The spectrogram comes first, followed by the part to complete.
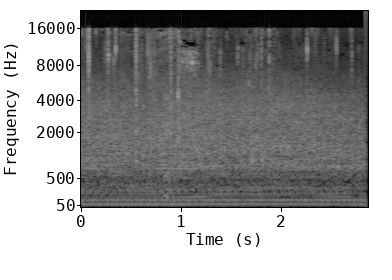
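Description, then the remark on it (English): A snow plow truck passes outside, its engine droning steadily in a deep continuous rumble with a low mechanical hum that stays loud and unchanging throughout, with no voices. “That is the most annoying plow truck I've ever heard.”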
